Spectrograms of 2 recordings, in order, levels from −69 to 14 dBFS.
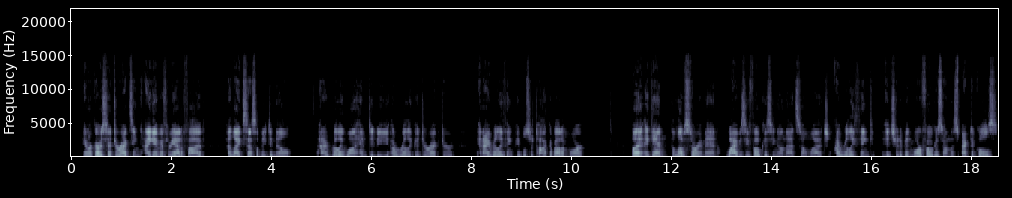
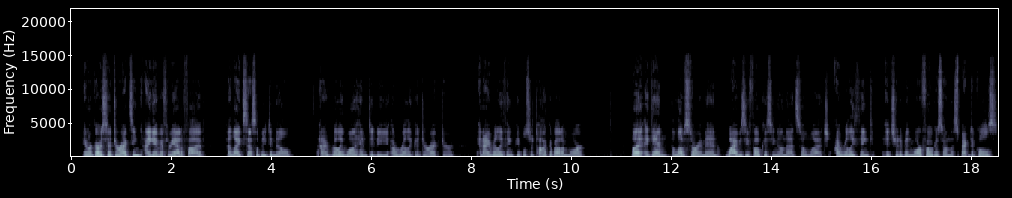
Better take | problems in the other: second | thin; very; fading below 400 Hz

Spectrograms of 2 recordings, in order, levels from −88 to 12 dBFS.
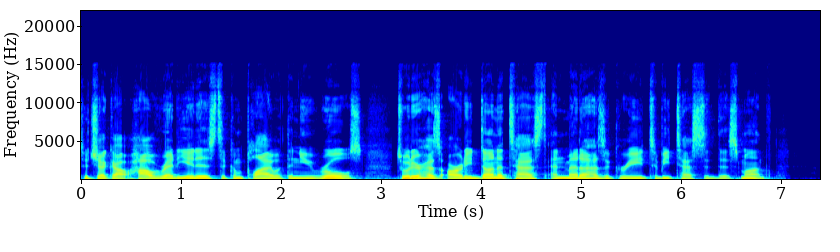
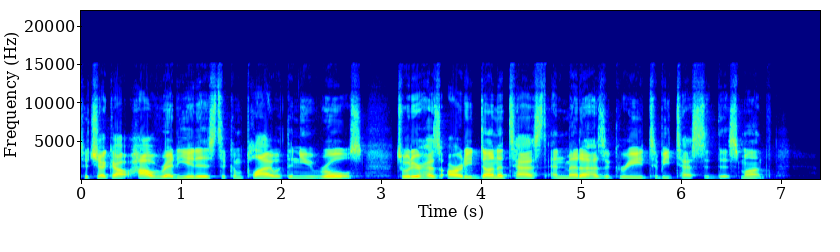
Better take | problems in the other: first | thin; very; fading below 400 Hz

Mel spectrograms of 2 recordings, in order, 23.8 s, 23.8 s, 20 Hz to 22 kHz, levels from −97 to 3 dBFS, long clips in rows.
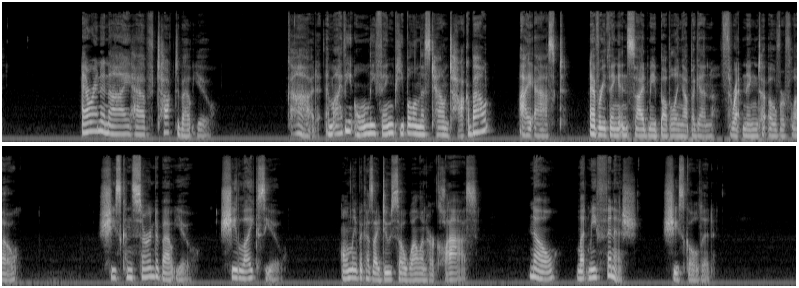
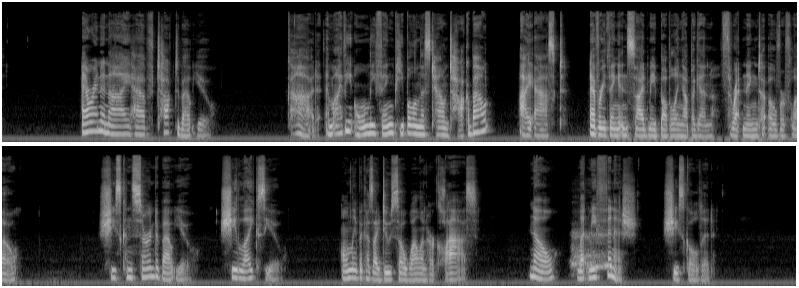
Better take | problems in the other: first | dog barking; noticeable; at 20 s; peak 6 dB below the speech

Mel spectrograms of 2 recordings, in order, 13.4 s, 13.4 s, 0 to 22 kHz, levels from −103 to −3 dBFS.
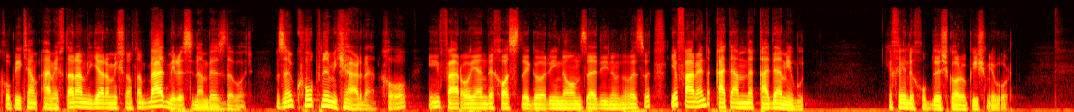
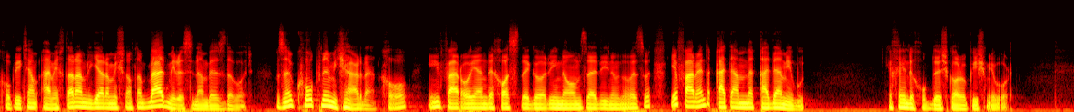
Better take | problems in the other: first | muffled; very; fading above 2 kHz

